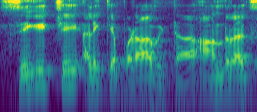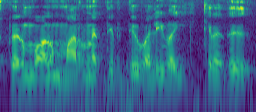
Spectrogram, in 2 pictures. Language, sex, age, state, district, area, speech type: Tamil, male, 45-60, Tamil Nadu, Thanjavur, urban, read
